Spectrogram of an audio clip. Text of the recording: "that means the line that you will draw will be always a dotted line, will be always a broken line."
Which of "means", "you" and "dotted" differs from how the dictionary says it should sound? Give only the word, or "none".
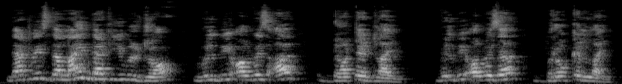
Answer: means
